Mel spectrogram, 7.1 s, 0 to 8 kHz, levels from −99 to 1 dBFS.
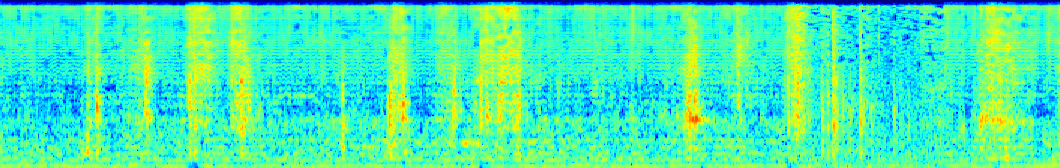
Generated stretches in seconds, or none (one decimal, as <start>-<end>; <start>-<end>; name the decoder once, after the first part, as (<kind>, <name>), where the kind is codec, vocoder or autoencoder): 0.0-5.3 (vocoder, BigVGAN v2); 6.3-7.1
